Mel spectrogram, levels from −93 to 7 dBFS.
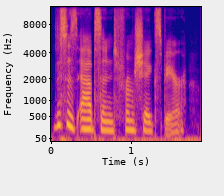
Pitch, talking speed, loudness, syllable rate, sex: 205 Hz, 160 wpm, -16 LUFS, 5.5 syllables/s, female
